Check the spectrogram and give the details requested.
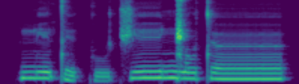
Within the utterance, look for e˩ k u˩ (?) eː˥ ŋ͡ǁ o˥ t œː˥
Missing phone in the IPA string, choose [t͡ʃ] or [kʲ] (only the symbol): t͡ʃ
